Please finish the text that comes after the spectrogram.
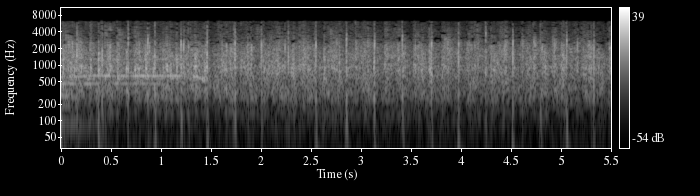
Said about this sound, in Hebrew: גם להם מגיע מחיאות כפיים.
